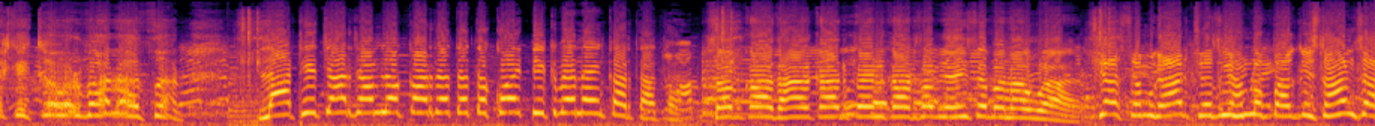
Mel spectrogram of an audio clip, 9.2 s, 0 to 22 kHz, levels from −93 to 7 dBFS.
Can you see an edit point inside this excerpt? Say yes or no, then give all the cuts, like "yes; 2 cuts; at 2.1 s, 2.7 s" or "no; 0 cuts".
yes; 3 cuts; at 1.4 s, 4.7 s, 7.2 s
